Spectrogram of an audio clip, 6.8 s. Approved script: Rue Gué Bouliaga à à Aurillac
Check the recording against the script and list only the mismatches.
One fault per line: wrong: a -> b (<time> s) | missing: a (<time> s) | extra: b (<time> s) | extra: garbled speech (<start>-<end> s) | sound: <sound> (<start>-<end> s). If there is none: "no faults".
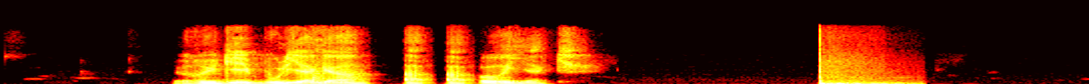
sound: thud (5.1-5.8 s)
